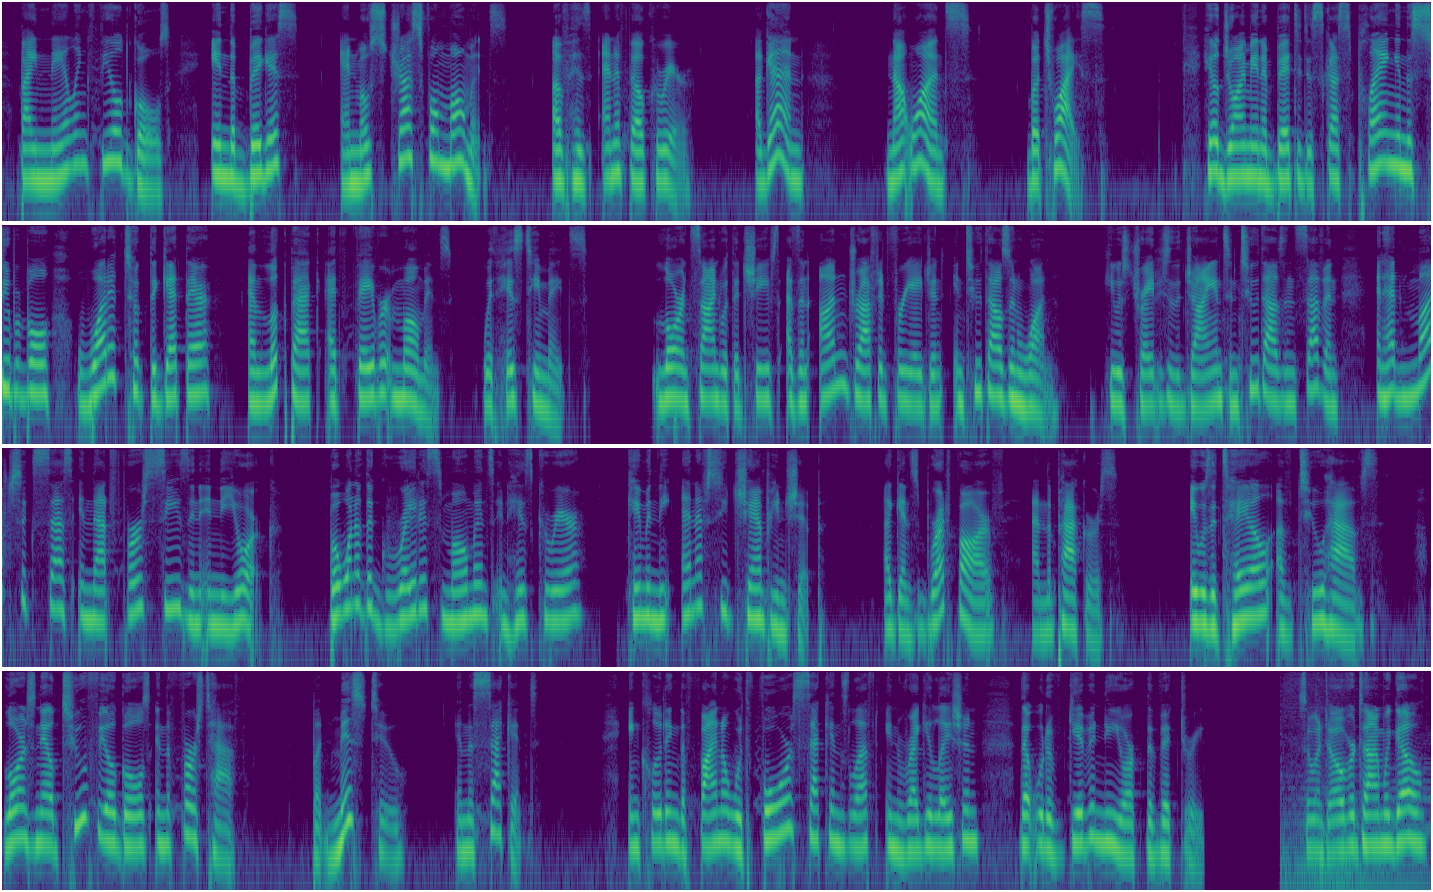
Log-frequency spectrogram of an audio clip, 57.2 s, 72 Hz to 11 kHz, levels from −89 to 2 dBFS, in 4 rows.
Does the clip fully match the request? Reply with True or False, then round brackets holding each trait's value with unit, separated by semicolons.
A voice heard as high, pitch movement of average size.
True (200 Hz; 3.8 semitones)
